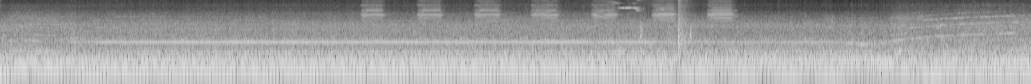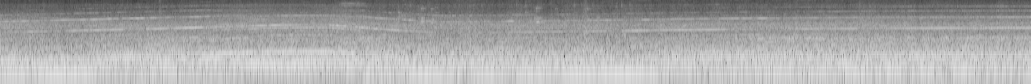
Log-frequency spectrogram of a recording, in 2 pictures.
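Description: City bus idling at a stop, with a steady high tone, a row of short high pips and a click about seven seconds in. About nine seconds in it pulls away: the engine and drivetrain whine rises in pitch as it accelerates, drops at a gear change around fourteen seconds in, then climbs again.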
